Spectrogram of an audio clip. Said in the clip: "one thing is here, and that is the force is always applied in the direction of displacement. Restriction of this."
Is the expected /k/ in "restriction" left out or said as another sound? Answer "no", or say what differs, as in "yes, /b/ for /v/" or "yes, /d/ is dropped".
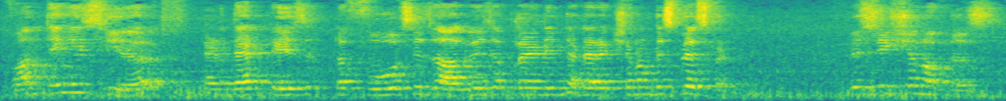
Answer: yes, /k/ is dropped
